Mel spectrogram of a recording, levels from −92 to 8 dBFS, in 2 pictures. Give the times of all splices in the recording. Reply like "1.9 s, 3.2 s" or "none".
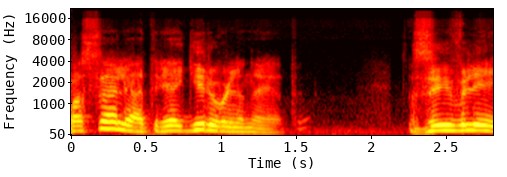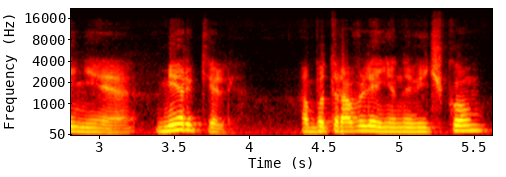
2.1 s

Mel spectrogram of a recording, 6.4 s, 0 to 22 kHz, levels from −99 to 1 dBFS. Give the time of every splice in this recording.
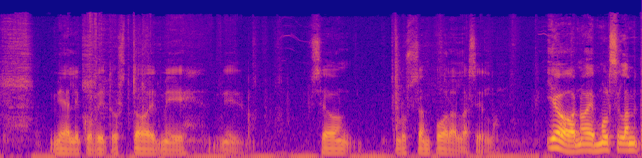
2.2 s, 5.4 s

